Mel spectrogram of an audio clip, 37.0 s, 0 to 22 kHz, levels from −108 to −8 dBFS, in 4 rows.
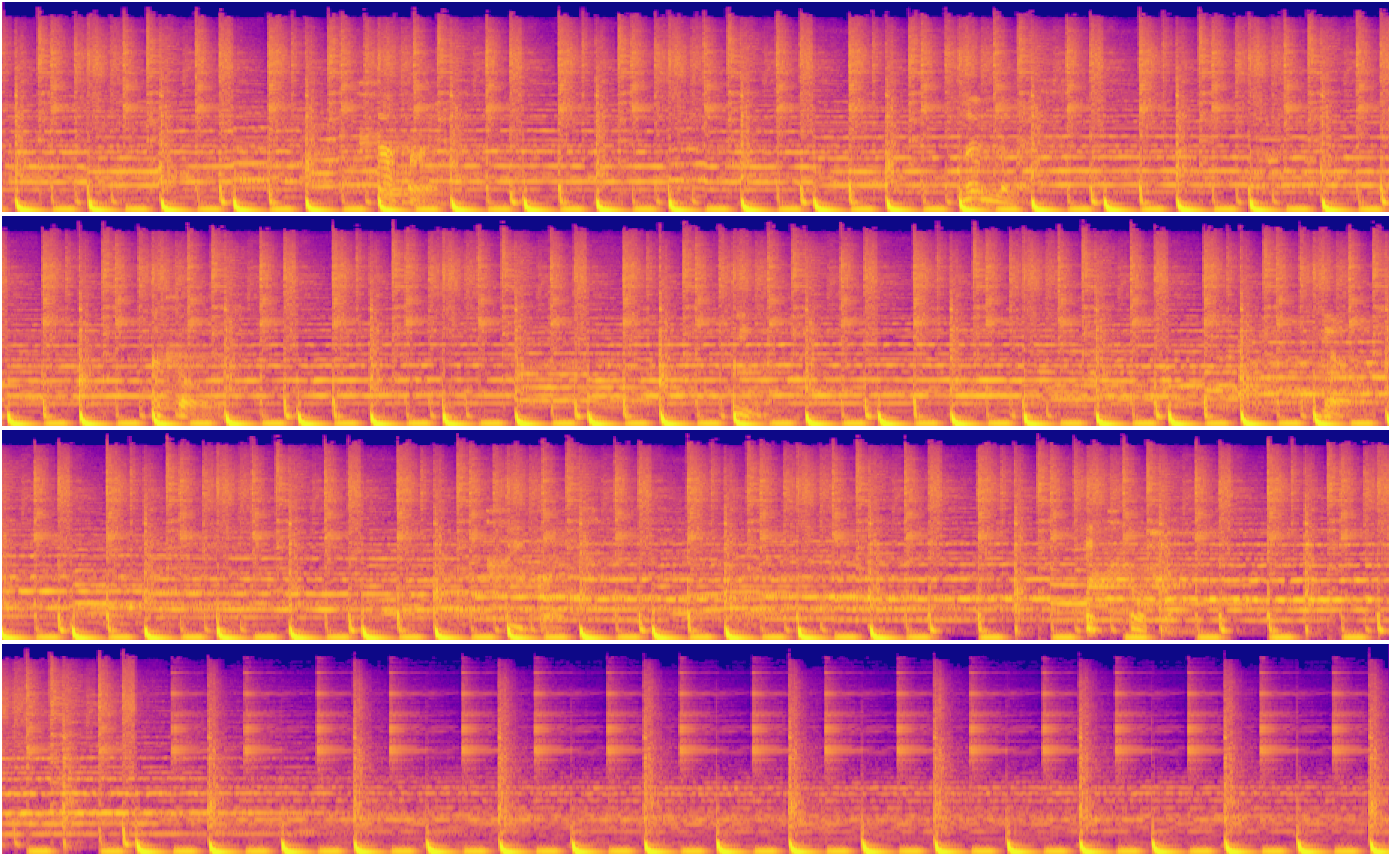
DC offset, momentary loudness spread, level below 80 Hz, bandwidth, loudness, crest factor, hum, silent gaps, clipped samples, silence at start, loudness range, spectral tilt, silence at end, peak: under 0.1%; 4 LU; -18 dBFS; 17.5 kHz; -16 LUFS; 14 dB; none; none; under 0.1%; 0 s; 2 LU; -4.5 dB/octave; 0 s; 0 dBFS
